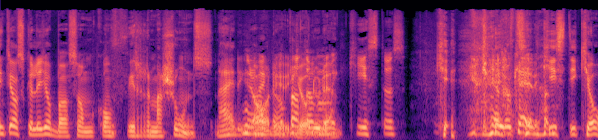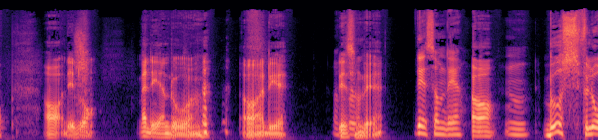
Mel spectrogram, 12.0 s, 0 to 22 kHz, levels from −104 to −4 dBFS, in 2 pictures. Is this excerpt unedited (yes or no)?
yes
